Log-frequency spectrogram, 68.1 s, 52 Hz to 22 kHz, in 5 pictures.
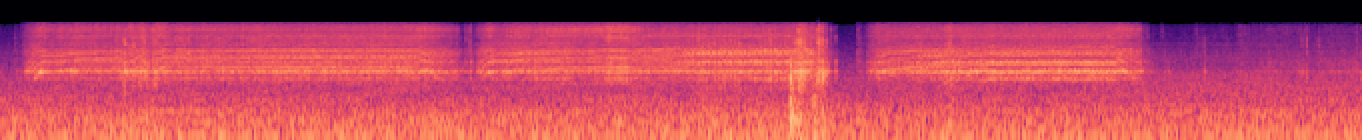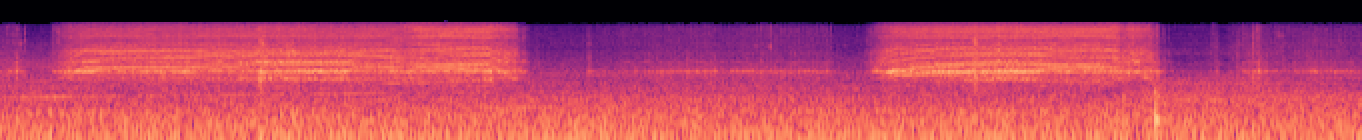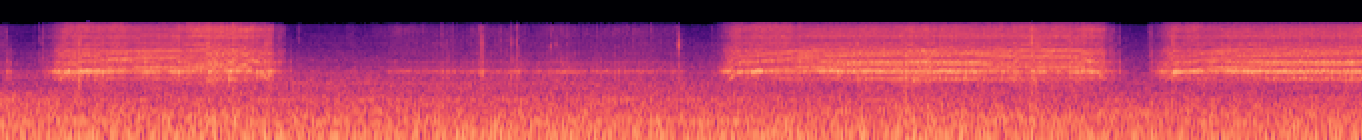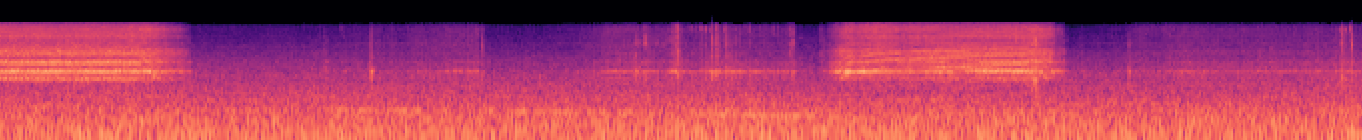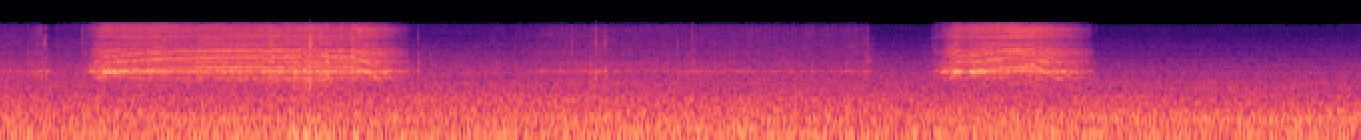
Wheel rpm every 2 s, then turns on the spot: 120, 160, 110, 160, 110, 110, 20, 130, 160, 60, 20, 110, 80, 30, 130, 20, 20, 100, 160, 90, 160, 30, 10, 10, 50, 100, 20, 40, 150, 30, 20, 20, 70, 0.
12-14 18-22 24-26 30-34 42-48 52-54 60-62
